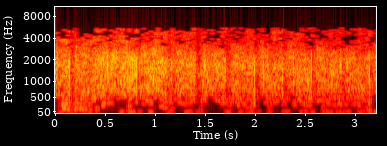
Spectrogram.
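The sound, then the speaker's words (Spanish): A crowd claps steadily for a few seconds to welcome Pablo Fábregas as the new member of La Venganza, a dense, even wash of many hands with no pauses and no voices standing out. “Vamos a saludarlo con un aplauso.”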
